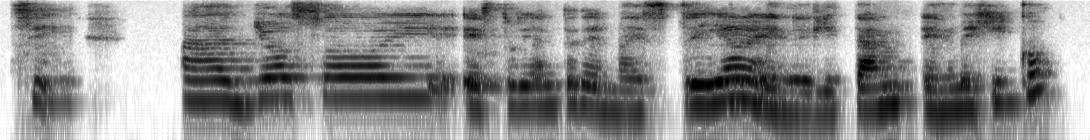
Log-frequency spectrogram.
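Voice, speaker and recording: A woman's voice: fairly high pitch, takes it slowly, warm tone. A woman from Mexico, a court clerk and master's student, introducing herself in a matter-of-fact way on a video call. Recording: echoey, dull room audio with faint noise.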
